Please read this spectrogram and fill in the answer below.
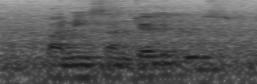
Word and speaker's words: Panis Angelicus: And I may, butcher the name of the song, but Panis Angelicus? Mm. Is that how you pronounce it?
